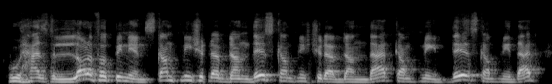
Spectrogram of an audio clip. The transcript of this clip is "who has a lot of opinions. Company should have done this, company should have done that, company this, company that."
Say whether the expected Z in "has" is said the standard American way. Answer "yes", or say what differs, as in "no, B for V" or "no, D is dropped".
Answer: yes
